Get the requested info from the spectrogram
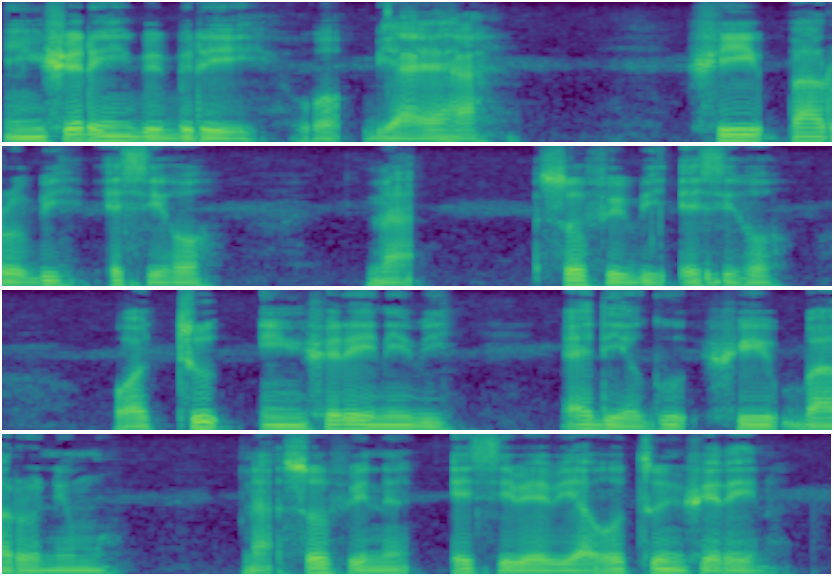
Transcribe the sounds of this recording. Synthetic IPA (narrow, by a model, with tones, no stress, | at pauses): ɲ̩˨ɕᶣɛ˦ɾɪ̃˦nbe˨bɾeː˨wɔ̰˨bi˨a˨jɛ˦ɦa˦ | ɕᶣiː˦ba˦ɾʔo˨bi˦e˦si˨ɦɔ˦ | nã̰˨ | so˦fi˨bi˦e˦si˨ɦɔ˦ | wɔ˨tʰu˦ɲ̩˨ɕᶣɛ˦ɾe˦˨˦nʊ̃˦bi˦ | ɛ˦dɪ˨ɛ˨ɡu˦ɕᶣi˦ba˦ɾo˨nʊ̃˦mũ˨ | nã̰˨so˦fi˨nʊ̃˦ | e˦si˨bɛ˨bi˨˦a̰˨wɔ̰˦tʰu˦ɲ̩˨ɕᶣɛ˦ɾɪ̰̃˨nʊ̃˦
